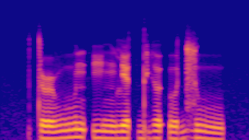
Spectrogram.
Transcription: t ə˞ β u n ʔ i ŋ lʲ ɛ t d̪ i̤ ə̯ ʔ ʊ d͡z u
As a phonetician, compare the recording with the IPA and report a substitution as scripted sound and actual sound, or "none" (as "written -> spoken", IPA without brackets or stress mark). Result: ɛ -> æ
